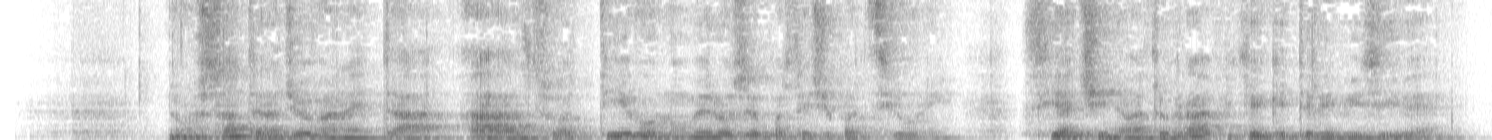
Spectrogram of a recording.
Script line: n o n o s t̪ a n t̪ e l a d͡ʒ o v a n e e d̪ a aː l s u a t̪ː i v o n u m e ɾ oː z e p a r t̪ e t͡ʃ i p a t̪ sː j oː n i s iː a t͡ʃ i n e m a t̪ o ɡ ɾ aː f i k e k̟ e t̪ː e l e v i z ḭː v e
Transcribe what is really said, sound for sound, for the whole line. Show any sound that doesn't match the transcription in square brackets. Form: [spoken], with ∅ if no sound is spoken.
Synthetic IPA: n o n o s t̪ a n t̪ e l a d͡ʒ o v a n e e [t̪] a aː l s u a t̪ː [iː] v o n u m e ɾ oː z e p a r t̪ e t͡ʃ i p a t̪ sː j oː n i s iː a t͡ʃ i n e m a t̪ o ɡ ɾ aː f i k e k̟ e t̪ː e l e v i z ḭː v e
